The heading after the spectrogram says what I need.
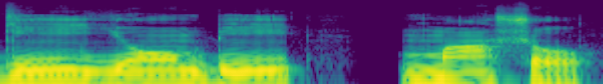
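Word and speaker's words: Guillaume de Machaut: ही was influenced by French masters, French master जो थे जिसके अंदर आप ये कह सकते हो इसका प्रोनाउंसिएशन गियोम डी माशो, गियोम डी माशो, इसका प्रोनाउंसिएशन क्या रहेगा, गियोम डी माशो, जीएन डी मियोन, गियोम डी loris.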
